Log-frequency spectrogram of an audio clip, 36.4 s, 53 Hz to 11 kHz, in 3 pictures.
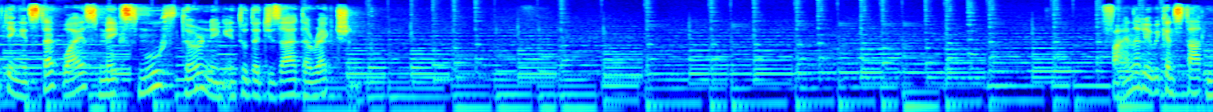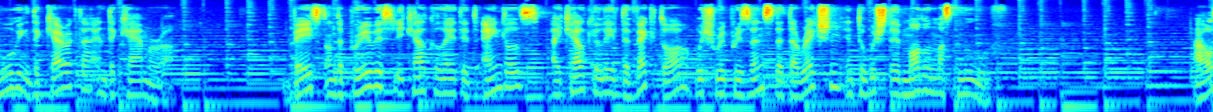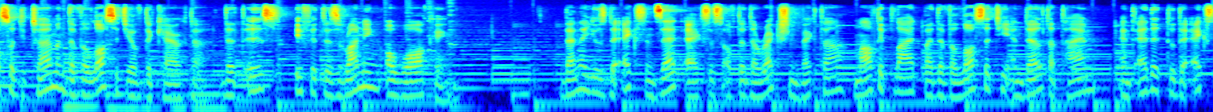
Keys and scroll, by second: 0.5 s, 1.5 d, 2.1 w, 3.6 s, 4.3 w, 5.0 a, 5.5 s.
